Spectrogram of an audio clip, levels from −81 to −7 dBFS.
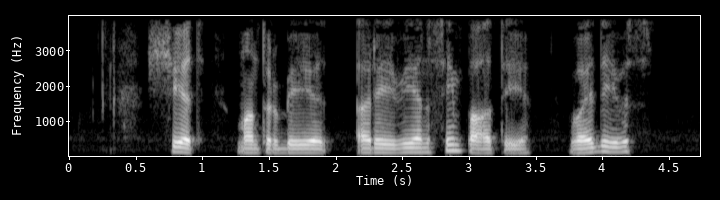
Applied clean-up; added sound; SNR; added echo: none; none; none; none.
